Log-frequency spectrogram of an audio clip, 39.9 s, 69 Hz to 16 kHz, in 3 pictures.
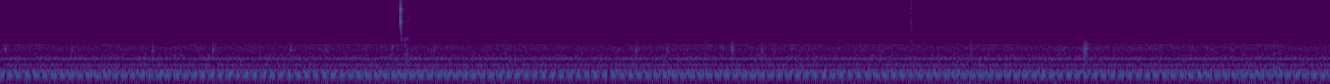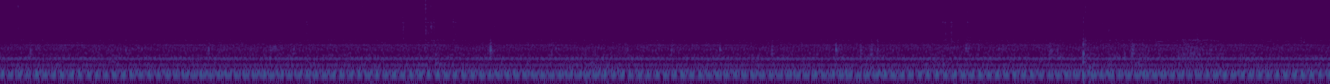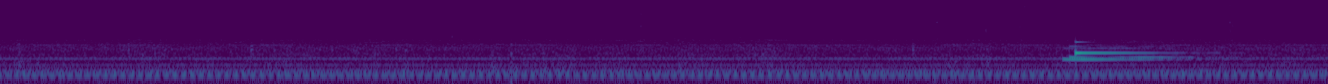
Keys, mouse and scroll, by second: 6.1 click, 8.9 typing, 12.4 ], 12.7 ], 13.0 ], 16.9 click, 17.3 2, 17.6 3, 19.1 2, 22.5 [, 22.8 [, 24.3 click, 26.5 2, 27.3-28.3 drag, 33.0-37.1 drag, 37.1 [, 38.6 [.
